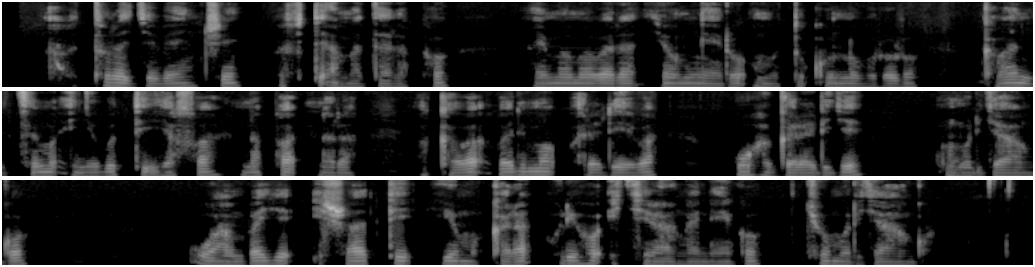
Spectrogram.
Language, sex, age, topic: Kinyarwanda, male, 18-24, government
